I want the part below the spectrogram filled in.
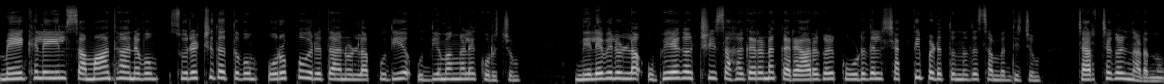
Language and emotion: Malayalam, neutral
